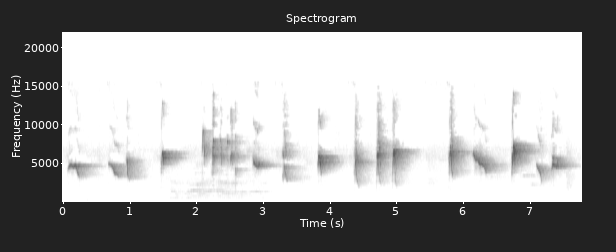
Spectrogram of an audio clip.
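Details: Singing sunbird, called kolibri ninja trotol, in lively continuous rolling song: thin high whistled notes, each sharply descending, given in quick series with brief gaps, some buzzy clusters near the middle.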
